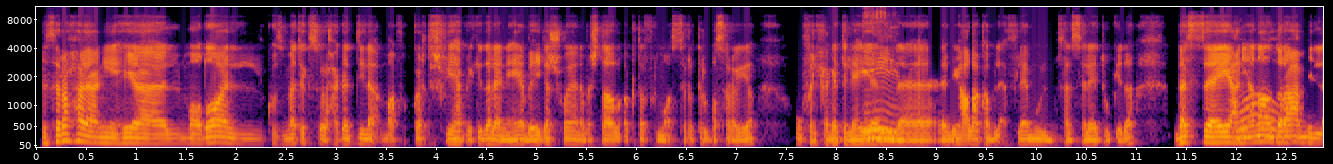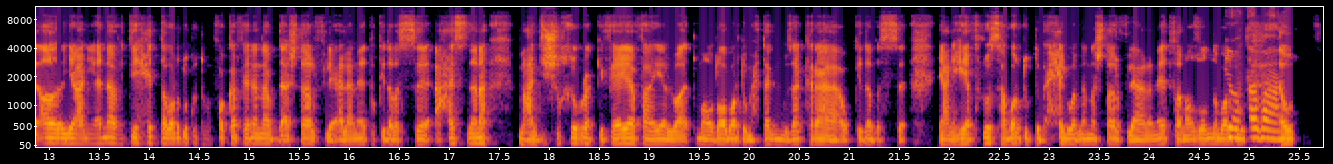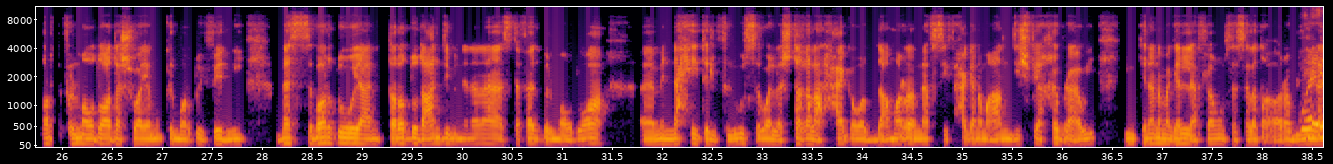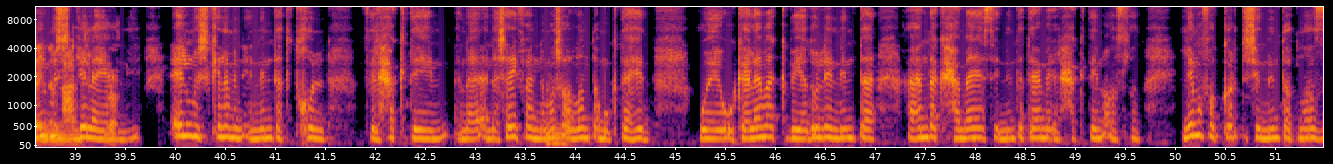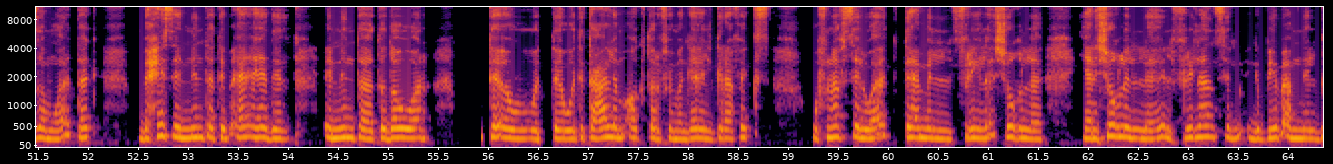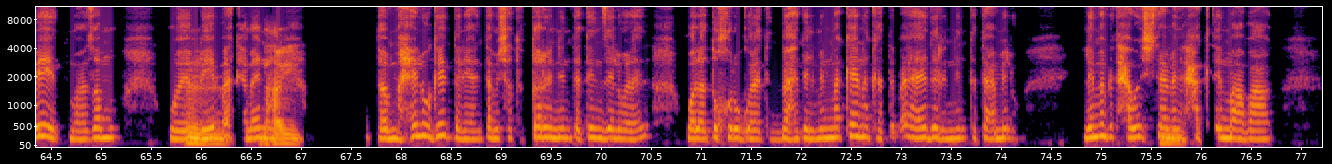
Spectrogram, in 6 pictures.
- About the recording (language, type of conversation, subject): Arabic, advice, إزاي بتوصف تجربتك في التنقل دايمًا بين كذا مهمة من غير ما تخلص ولا واحدة؟
- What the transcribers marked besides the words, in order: in English: "الcosmetics"; in English: "الgraphics"; in English: "free"; in English: "الfreelance"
